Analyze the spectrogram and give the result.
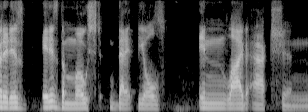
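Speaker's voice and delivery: slow, careful, measured and deliberate delivery. Speaker describing Yoda's fight in live action, speaking slowly, carefully. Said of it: "I'm saying it slowly".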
